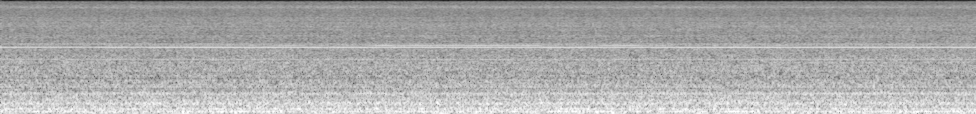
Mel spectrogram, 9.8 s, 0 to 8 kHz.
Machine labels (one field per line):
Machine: pump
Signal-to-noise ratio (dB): -6 dB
